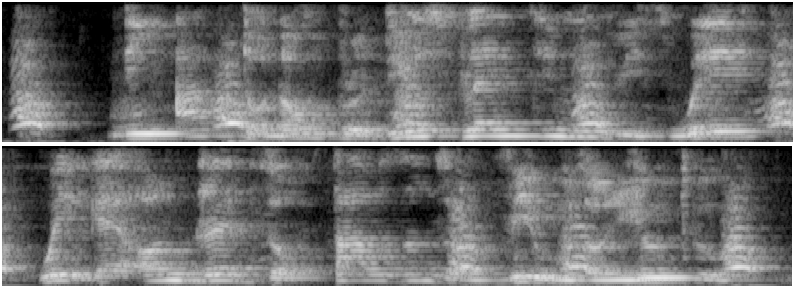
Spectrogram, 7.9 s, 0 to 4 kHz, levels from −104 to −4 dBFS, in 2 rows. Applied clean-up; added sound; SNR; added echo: none; Bark; 5 dB; reverberation time 0.5 s.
